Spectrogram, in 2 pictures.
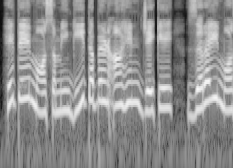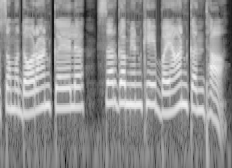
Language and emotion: Sindhi, neutral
